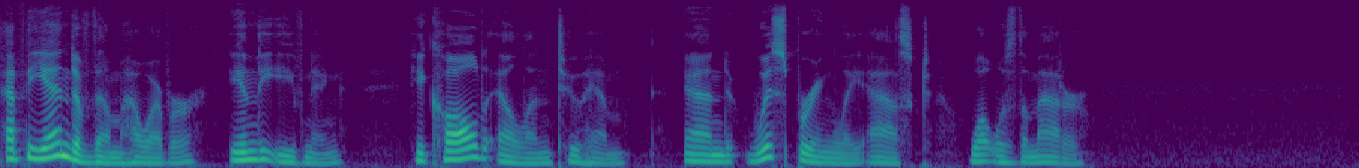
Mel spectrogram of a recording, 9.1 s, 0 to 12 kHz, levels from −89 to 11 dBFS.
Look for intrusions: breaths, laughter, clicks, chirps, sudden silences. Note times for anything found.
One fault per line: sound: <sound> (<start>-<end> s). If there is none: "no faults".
no faults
